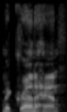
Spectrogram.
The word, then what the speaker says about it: McGranaghan: So Laura McGranaghan, wait, let me pronounce this right, silent G. Laura McGranaghan, there we go, I think I got it, Laura McGranaghan.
